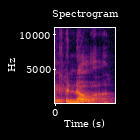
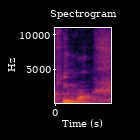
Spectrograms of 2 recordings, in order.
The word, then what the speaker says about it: quinoa: a okay kimoa or it looks like it should say Canoa that's how it looks but it's it's pronounced kimoa and I didn't know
